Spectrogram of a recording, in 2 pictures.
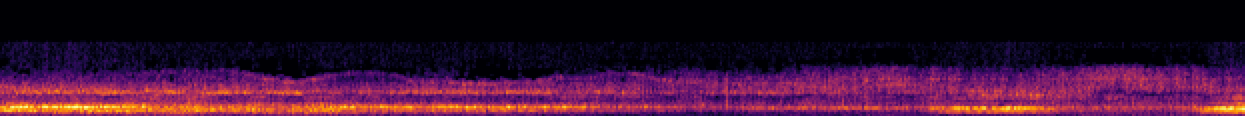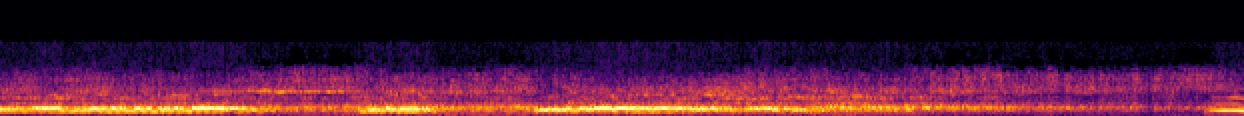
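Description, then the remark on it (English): A train rumbles steadily along the tracks toward a bridge, loud, while its whistle sounds in several long, wavering blasts over the continuous clatter. “Can I reach that bridge before the train does?”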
